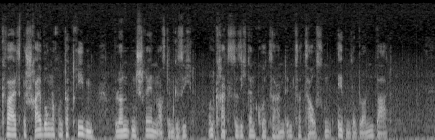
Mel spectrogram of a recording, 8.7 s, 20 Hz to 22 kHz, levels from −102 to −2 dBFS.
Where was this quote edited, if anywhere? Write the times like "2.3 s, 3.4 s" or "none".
2.2 s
